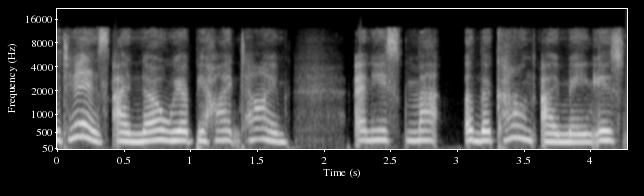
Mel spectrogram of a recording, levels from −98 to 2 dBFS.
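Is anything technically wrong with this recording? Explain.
No, nothing is technically wrong with this speech.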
